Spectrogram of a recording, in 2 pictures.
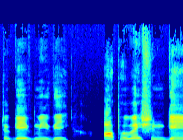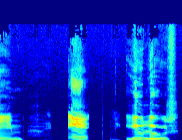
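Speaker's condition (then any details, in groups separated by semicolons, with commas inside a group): Cerebral palsy; limited coordination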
